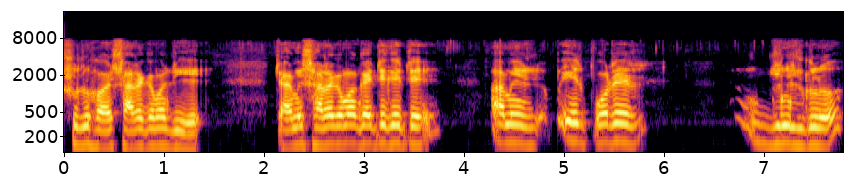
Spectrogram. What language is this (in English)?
Bangla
